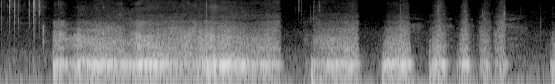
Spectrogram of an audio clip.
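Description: Long acrylic nails on both hands scratch and tap a soft, hollow black foam windscreen covering a black microphone. A muffled, low rustling scratch runs for a couple of seconds, then gives way to a series of short, dull, thumping taps and brushes with little brightness.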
